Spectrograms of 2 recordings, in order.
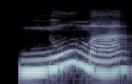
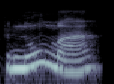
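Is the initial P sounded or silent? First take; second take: silent; sounded. First: The initial P is silent before the n. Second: The initial P is sounded before the n. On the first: The speaker calls it right. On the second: The speaker calls it wrong.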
